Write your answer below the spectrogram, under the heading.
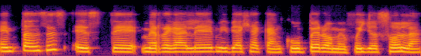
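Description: A woman speaks with a Mexican accent at medium pitch. Her pace is moderate. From Mexico, Cuernavaca, Morelos. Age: 30s. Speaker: amputee mother sharing her story. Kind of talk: interview testimony.

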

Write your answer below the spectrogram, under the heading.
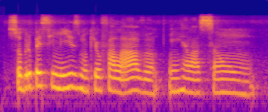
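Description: A woman's voice with a dark, mellow tone. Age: 20s. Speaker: teacher and historian. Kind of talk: casual interview. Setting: WhatsApp voice messages.

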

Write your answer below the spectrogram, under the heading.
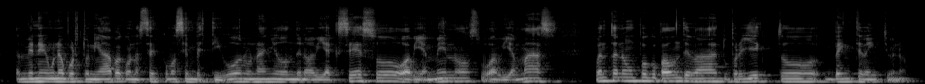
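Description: A man speaks at a fairly quick pace with hardly any pauses, his dark, mellow tone sitting at a medium pitch with fairly even intonation against audible room echo. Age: 30s. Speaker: podcast co-host. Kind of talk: casual chat.

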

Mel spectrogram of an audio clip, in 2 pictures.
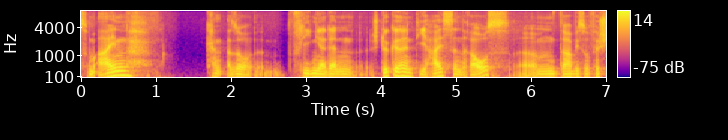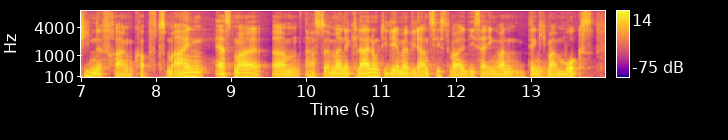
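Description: Very deep and low, a man's voice moves at a moderate pace. His pitch variation is ordinary. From northern Germany, Kiel. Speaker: podcast host. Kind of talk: interview.

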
